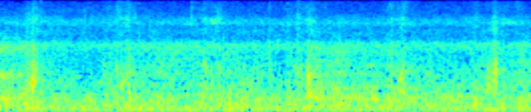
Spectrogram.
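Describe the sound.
Footsteps of a person walking on a training walk the day before a half marathon: faint, soft, evenly spaced steps at a steady pace, several in a row over a constant background hiss.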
